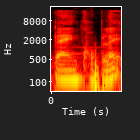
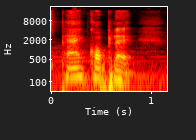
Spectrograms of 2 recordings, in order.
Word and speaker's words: pain complet: You can see now here is a bread we have here is pain complet. It's not pain complet, it's pain complet, means whole grain loaf, means brown bread.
